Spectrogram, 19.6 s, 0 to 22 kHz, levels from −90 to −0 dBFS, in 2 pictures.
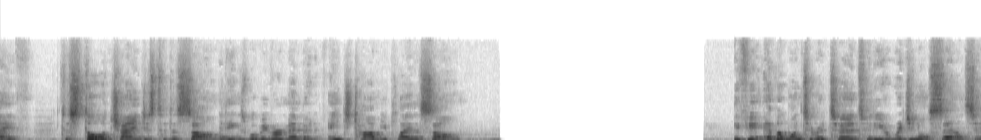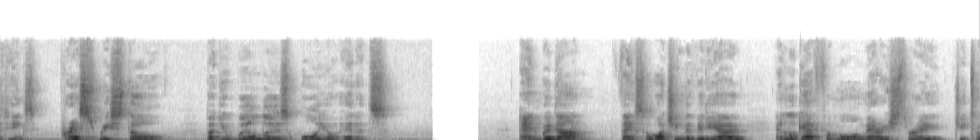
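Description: The audio has two timing faults close together. At 2.19 to 2.21 s there is a skip ahead. Playback jumps forward with no gap filled in. Roughly a second of audio is missing. The sides of the jump are joined almost directly. A stretch was lost on the way, or the jitter buffer dropped it when it overflowed while later audio was already waiting.

From 2.39 s to 9.15 s comes a jitter buffer speed-up. The audio plays at about 108% speed with its pitch unchanged, and it sounds hurried. The buffer held more audio than its target, as happens after delayed packets arrive together. To cut that delay, the receiver removed short pieces of one or a few pitch periods many times in a row. Altogether about half a second was trimmed across that stretch.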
